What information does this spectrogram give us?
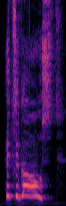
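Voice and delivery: high, panicked mock cry; frightened cry. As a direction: squeal it like a terrified fisherman. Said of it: "Their first reaction was".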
